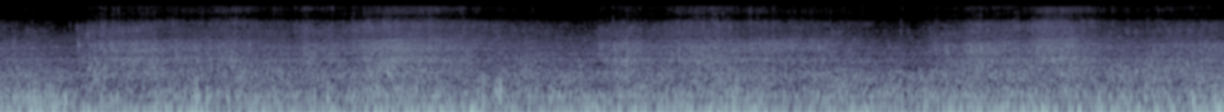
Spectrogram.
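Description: Wind buffeting the microphone over the rush of river water, swelling twice in gusts.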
